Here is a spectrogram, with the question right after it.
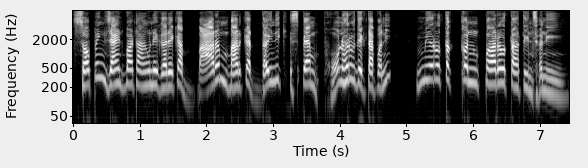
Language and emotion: Nepali, angry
